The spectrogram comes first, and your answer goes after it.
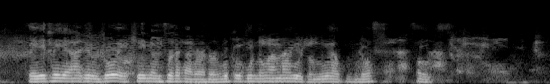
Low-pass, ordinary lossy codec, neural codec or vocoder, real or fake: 7.2 kHz; AAC, 24 kbps; codec, 16 kHz, 1 kbps, FreqCodec, larger model; fake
